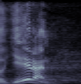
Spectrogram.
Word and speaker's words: oyeran: Ok, te oyerán. Bueno, ahí se los dejo de tarea, ahí me lo pasan, ¿eh? Sí, lleva acento en la A. No, te oyeran.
